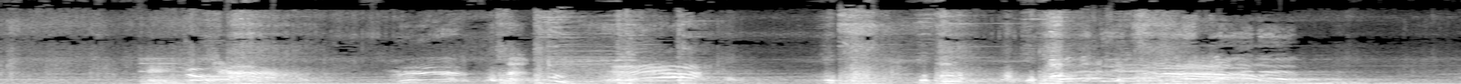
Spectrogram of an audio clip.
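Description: Blades clash and strike in a close fight.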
